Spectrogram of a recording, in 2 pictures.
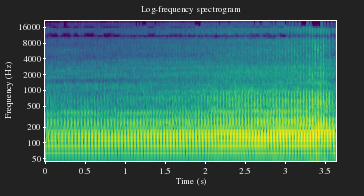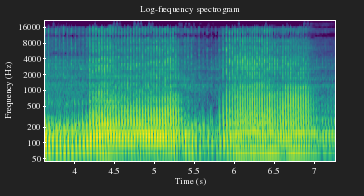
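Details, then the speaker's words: Rebuilt stage 3 Predator 212cc non-hemi mini quad being ridden hard after air-fuel adjustment (earlier suspected lean, possibly now rich); revs climb and drop cleanly with even firing; sounds good, plenty of power. "sounds pretty good this thing's got some beans behind it now"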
